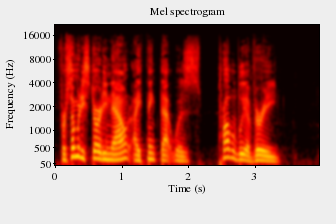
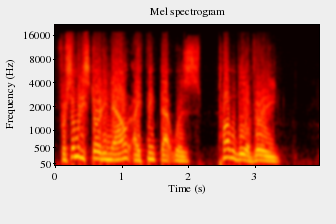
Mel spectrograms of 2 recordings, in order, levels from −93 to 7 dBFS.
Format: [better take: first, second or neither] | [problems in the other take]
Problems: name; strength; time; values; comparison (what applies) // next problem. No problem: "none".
first | distortion; heavy; 21% of the sound clipped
